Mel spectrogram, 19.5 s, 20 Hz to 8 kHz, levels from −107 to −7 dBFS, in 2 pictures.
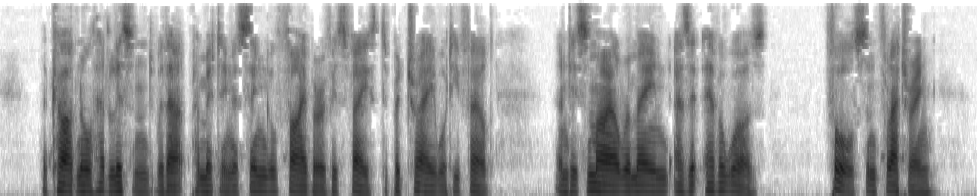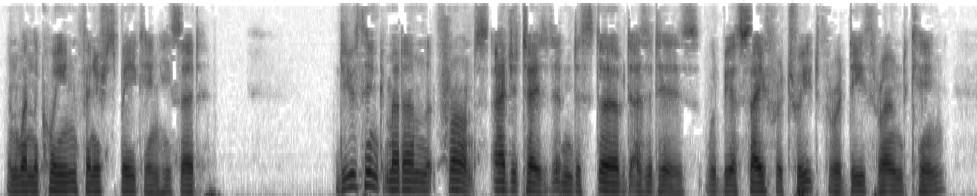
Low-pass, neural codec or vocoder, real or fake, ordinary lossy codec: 7.2 kHz; none; real; MP3, 32 kbps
